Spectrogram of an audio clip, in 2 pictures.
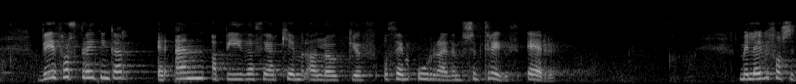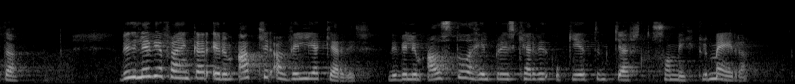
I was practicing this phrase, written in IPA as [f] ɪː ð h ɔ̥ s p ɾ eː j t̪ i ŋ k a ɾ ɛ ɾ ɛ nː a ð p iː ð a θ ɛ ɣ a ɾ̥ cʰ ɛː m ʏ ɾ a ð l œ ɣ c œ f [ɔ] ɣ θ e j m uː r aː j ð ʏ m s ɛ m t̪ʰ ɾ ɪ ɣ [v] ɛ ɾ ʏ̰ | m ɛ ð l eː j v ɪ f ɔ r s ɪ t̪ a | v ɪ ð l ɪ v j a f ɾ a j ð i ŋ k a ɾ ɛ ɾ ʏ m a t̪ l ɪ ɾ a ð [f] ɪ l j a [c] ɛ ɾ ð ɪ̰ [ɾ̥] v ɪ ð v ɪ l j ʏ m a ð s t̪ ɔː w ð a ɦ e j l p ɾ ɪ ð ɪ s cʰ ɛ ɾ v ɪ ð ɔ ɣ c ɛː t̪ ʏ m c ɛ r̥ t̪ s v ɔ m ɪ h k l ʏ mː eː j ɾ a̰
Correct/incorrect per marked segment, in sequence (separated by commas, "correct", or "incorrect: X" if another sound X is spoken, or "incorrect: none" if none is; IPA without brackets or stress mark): incorrect: v, correct, incorrect: ð, incorrect: v, correct, correct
